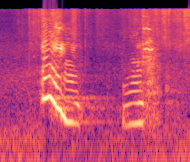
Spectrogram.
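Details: Dobermann Roman, a large dog who walks daily in rain or snow, out on a rainy-day walk; two clear tonal whines, the first sliding steeply downward, the second shorter and held level, against a quiet background.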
